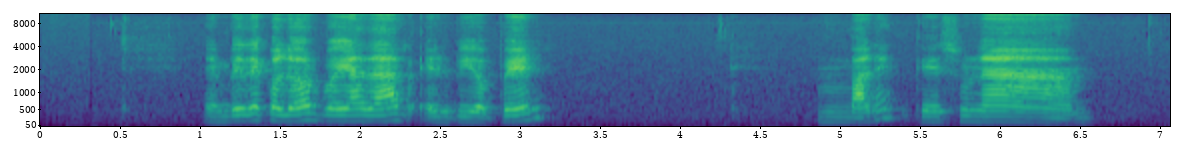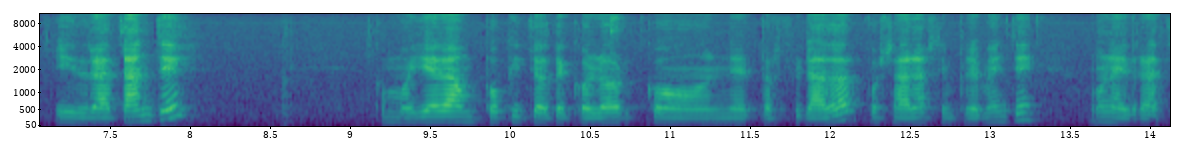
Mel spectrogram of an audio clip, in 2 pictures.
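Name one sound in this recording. A woman talks calmly and closely to the listener.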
